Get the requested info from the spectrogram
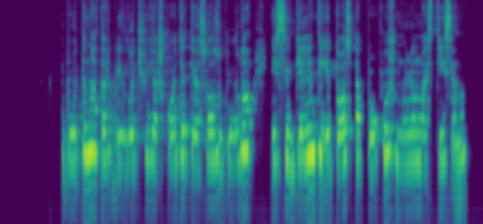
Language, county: Lithuanian, Kaunas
